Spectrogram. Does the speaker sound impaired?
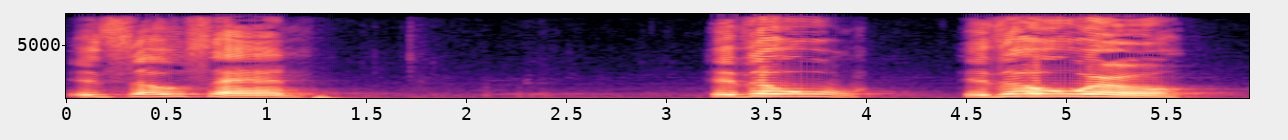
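Yes: cerebral palsy; carried by parents and friends since birth.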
